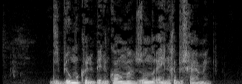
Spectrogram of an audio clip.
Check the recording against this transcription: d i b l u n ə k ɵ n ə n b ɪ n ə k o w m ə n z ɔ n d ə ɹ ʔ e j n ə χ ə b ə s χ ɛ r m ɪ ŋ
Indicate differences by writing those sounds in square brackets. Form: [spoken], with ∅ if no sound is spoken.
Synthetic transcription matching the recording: d i b l u [m] ə k ɵ n ə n b ɪ n ə k o w m ə n z ɔ n d ə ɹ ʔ e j n ə χ ə b ə s χ ɛ [ɹ] m ɪ ŋ

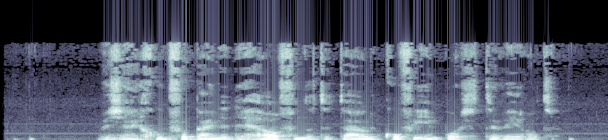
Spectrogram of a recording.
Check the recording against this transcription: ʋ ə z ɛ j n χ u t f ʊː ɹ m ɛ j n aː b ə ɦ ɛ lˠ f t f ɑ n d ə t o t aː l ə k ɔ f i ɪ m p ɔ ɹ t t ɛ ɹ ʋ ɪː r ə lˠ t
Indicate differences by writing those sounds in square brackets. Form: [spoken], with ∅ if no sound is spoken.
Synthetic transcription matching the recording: ʋ ə z ɛ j n χ u t f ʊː ɹ [b] ɛ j n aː [d] ə ɦ ɛ lˠ f t f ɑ n d ə t o t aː l ə k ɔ f i ɪ m p ɔ ɹ t t ɛ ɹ ʋ ɪː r ə lˠ t

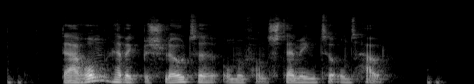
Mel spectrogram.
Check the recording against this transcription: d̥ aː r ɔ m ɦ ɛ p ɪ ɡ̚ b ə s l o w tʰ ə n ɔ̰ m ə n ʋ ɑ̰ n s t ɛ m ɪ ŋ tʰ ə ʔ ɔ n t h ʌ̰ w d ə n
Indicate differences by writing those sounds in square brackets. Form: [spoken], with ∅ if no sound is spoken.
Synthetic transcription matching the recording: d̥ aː r ɔ m ɦ ɛ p ɪ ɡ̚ b ə s l o w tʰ ə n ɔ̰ m ə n [v] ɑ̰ n s t ɛ m ɪ ŋ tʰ ə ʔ ɔ n t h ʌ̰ w d ə n

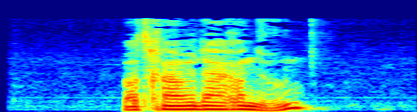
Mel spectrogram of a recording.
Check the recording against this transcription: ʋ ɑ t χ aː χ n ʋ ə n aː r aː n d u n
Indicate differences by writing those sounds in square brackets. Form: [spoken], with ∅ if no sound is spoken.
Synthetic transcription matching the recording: ʋ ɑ t χ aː [∅] n ʋ ə [d] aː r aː n d u n

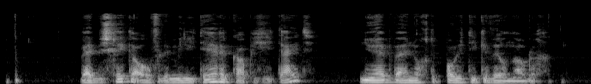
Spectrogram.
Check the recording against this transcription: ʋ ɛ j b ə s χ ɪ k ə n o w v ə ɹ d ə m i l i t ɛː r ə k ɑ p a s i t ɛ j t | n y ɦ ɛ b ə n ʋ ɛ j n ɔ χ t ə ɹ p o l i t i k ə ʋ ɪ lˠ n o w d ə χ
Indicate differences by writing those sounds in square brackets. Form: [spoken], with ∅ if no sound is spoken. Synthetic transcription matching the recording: ʋ ɛ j b ə s χ ɪ k ə n o w v ə ɹ d ə m i l i t ɛː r ə k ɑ p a s i t ɛ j t | n y ɦ ɛ b ə n ʋ ɛ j n ɔ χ [d] ə [∅] p o l i t i k ə ʋ ɪ lˠ n o w d ə χ

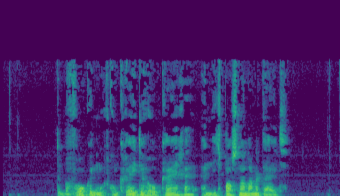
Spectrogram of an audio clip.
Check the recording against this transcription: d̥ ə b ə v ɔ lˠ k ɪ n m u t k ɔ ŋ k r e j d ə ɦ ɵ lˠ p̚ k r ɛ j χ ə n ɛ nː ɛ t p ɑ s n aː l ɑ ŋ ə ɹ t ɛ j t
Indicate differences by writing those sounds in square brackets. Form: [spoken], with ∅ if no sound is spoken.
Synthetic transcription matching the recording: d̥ ə b ə v ɔ lˠ k ɪ [ŋ] m u t k ɔ ŋ k r e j [t] ə ɦ ɵ lˠ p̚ k r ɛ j χ ə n ɛ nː [i] t p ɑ s n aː l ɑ ŋ ə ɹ t ɛ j t

